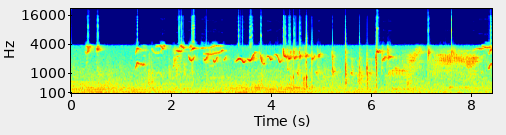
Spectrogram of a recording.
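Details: Song of the oriental magpie-robin, played for trapping and voice training: rich warbling whistles in a flowing run, wavering and trilled notes around the middle, with scattered sharp ticks.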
